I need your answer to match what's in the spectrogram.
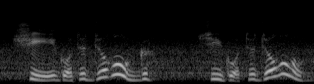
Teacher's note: i can focus on dog with hint of surprise then my voice will be going up towards the end of the sentence · if i focus on the word do and say the sentence as a statement my voice will be going down towards the end of the sentence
